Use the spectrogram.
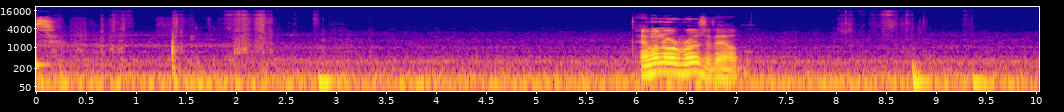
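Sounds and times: low steady hum: 0.0s - 10.0s
paper rustle: 0.3s - 3.0s, 8.0s - 9.0s.

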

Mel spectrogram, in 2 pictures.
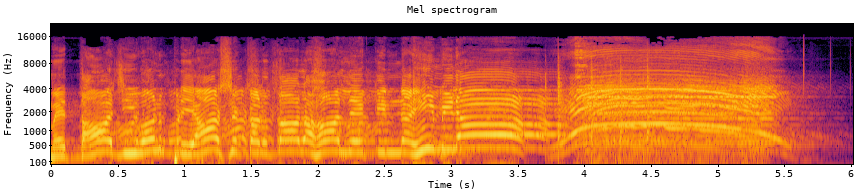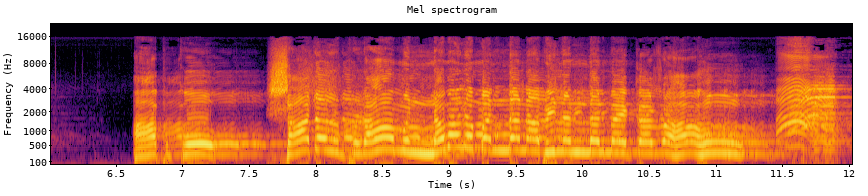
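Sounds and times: man singing long high notes: 11.5s - 12.0s.

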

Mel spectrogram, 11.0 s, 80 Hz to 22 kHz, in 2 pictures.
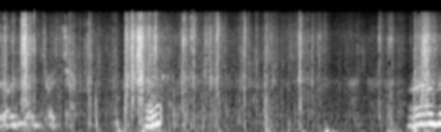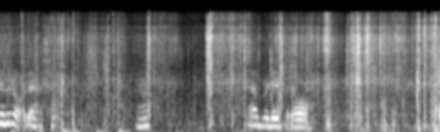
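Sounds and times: twigs snapping under hooves: 0.0s - 11.0s.

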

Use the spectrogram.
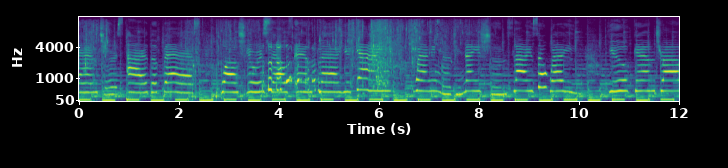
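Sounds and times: person singing: 0.0s - 9.8s
bouncy backing track: 0.0s - 11.7s.

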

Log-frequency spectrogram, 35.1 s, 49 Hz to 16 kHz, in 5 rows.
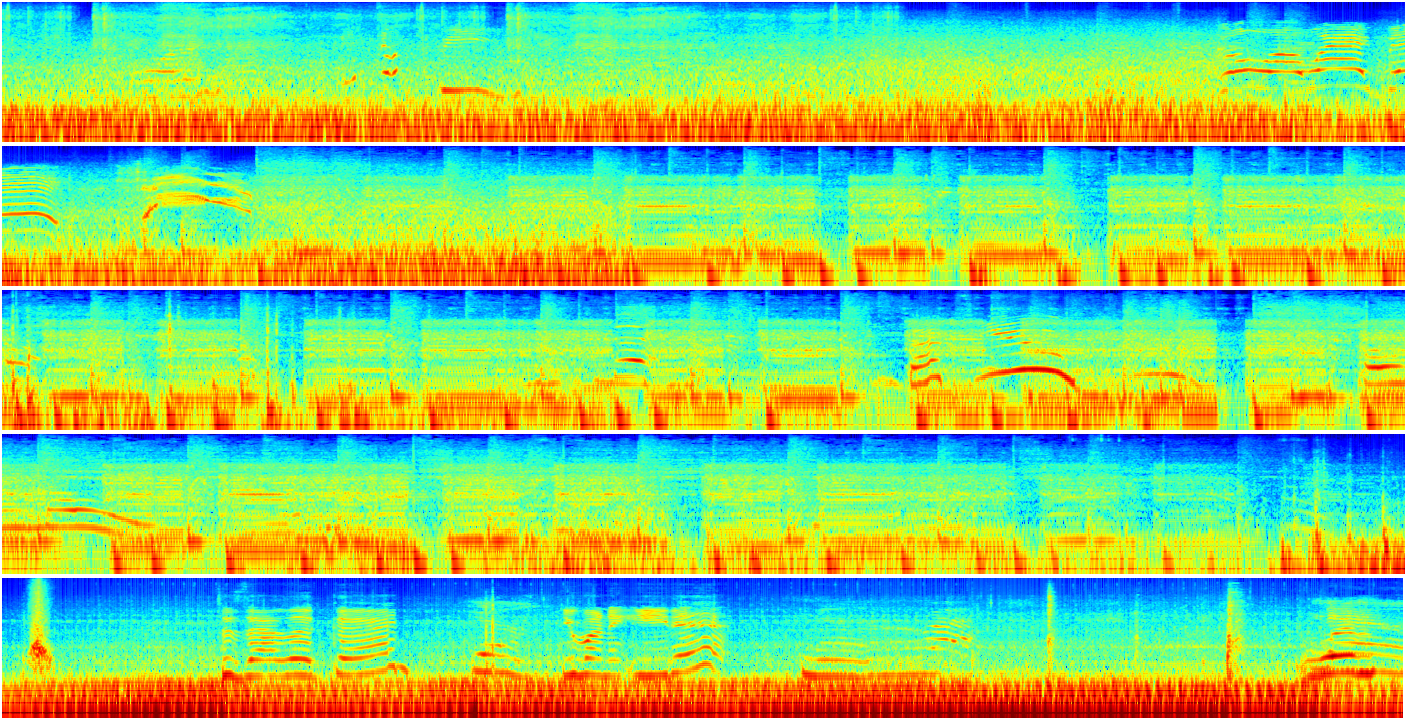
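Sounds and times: motorboat engine rumble: 0.0s - 20.2s, 22.0s - 35.0s
child calling out: 0.7s - 2.6s, 16.8s - 17.6s
music with steady beat: 8.4s - 28.1s.

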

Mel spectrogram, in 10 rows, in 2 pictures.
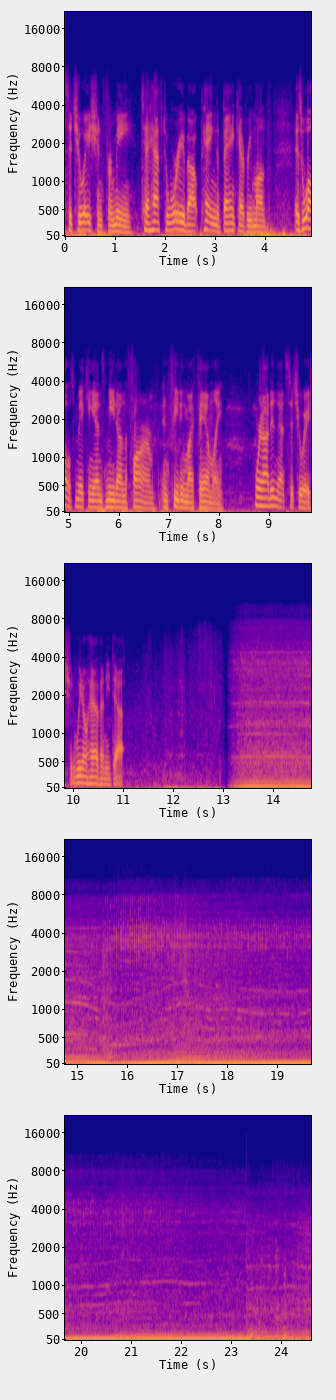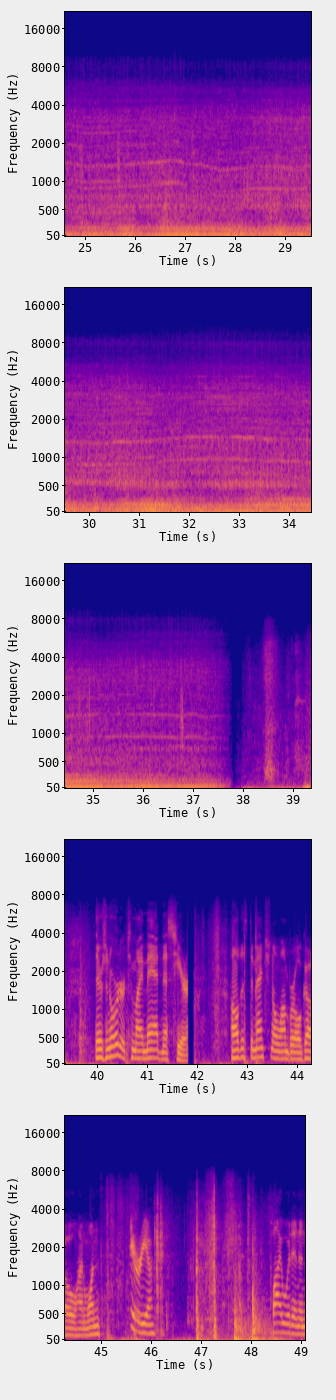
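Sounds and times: vehicle engine rumbling: 13.0s - 37.9s.

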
